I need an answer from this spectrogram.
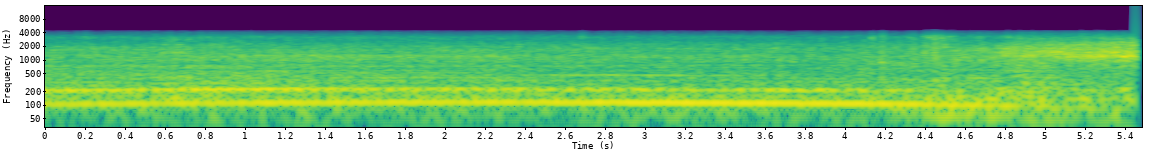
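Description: Car engine running at steady revs, heard from inside the cabin. The engine note drops away about four and a half seconds in, and a louder rushing noise rises near the end.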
